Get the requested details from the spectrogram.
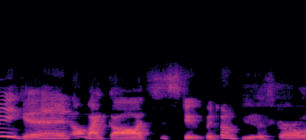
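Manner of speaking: ordinary talk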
